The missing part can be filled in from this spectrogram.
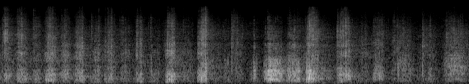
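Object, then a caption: Crusty wheat bread loaf cut with a serrated knife. A serrated bread knife saws back and forth through a large, round, solid loaf of wheat bread with a hard, floured, baked crust, which rests on a white cutting board and is held down by an oven mitt. Repeated rough scraping strokes mix with dry crackling as the blade cuts through the crust and crumb. A slice comes off.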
